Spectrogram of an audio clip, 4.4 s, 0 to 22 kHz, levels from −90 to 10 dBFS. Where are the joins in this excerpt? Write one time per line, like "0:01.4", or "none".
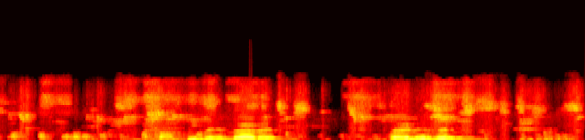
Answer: none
